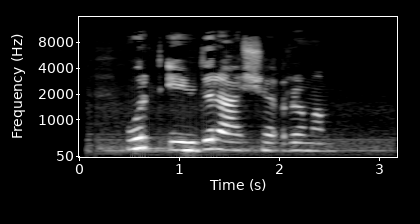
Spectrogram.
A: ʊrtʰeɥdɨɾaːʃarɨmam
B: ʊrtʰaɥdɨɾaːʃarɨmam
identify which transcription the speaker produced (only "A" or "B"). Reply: A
